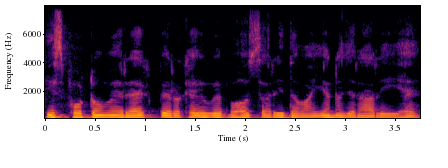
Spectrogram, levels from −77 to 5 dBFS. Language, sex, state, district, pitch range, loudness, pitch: Hindi, male, Jharkhand, Garhwa, 140-150 Hz, -14 LUFS, 145 Hz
